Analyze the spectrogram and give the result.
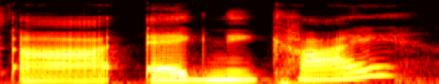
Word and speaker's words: Agni Kai: And the only way to resolve that is Agni Kai.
